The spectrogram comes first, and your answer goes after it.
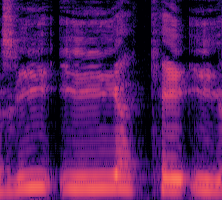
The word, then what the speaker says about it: Zeke: context this is zeke this is zeke uh z-e-k-e that's how you say his name zeke um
